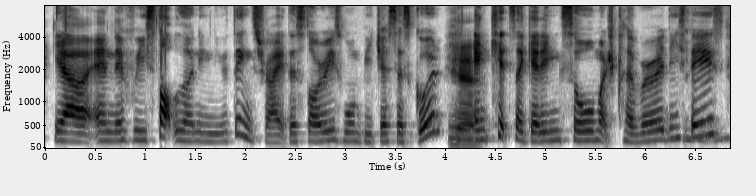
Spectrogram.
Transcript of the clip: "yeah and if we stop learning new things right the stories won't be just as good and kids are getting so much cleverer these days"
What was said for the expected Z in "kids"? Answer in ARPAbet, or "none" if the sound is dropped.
S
